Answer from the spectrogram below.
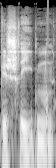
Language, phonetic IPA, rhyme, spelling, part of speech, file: German, [bəˈʃʁiːbn̩], -iːbn̩, beschrieben, adjective / verb, De-beschrieben.ogg
- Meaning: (verb) past participle of beschreiben; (adjective) described, delineated; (verb) inflection of beschreiben: 1. first/third-person plural preterite 2. first/third-person plural subjunctive II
